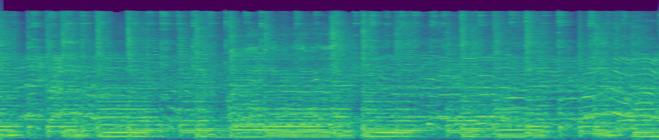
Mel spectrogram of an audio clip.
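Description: Live concert music: an instrumental passage with a steady beat under sustained pitched notes, without singing.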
